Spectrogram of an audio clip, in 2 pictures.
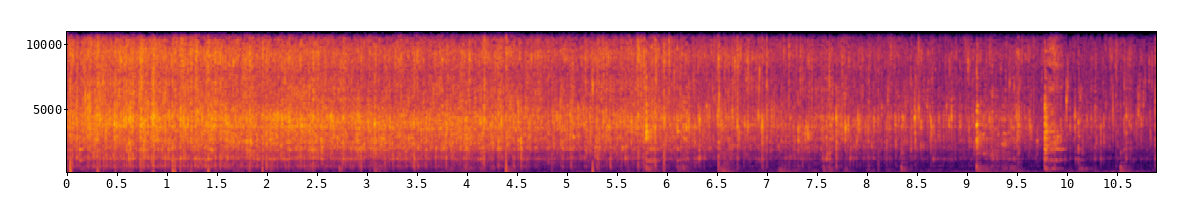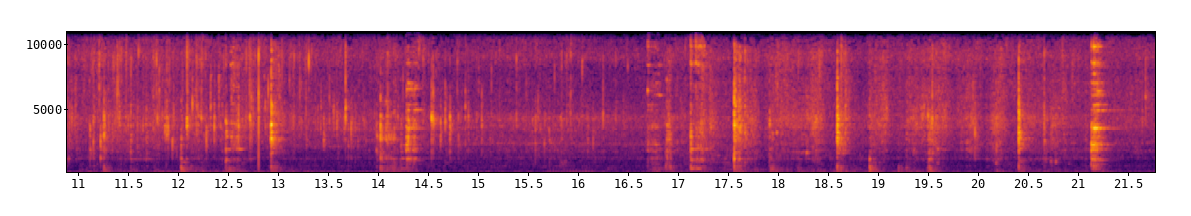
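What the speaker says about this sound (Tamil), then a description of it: "வெந்தயம் பொரிந்து கொண்டிருக்கிறது" Fenugreek seeds spluttering and frying in hot oil in a pan for a village-style kuzhambu, a dense crackling sizzle that thins out into sharp scattered pops and spoon scrapes near the end.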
